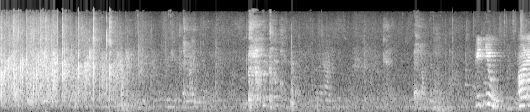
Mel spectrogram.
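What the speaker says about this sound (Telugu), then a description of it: "టీమ్ మైనారిటీ వెల్ఫేర్ స్కూల్ ఒకసారి చప్పట్లు ఉంటుంది." A minority welfare school team gets bursts of clapping from the audience at a National Girl Child Day ceremony held at a district collector's office. The claps swell and fade under a speaker's voice.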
